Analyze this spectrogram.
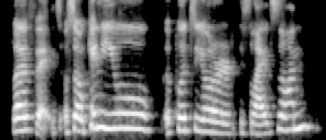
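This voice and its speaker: A woman speaks in a Portuguese accent. Her intonation is lively. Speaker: teacher hosting an online class. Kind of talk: casual chat. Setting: video call.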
